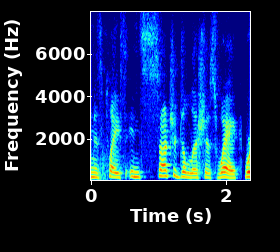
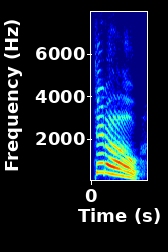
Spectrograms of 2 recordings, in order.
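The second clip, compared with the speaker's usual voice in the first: excited chirp; 8 semitones higher, 5 dB louder than usual. Retold or imitated. Acted eager reply.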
